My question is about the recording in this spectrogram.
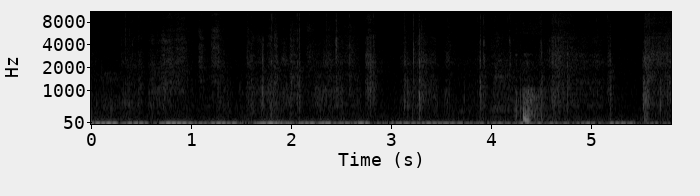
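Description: Faint scattered rustling and scratching as fingertips press and smooth a damp coffee-filter paper patch onto a paper speaker cone. A brief low vocal sound about four seconds in.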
